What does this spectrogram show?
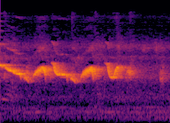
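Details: Short burst of wambi song played in the morning to make caged birds sing: a chain of clear looping whistled phrases, each swooping up and down, fading away at the end.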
